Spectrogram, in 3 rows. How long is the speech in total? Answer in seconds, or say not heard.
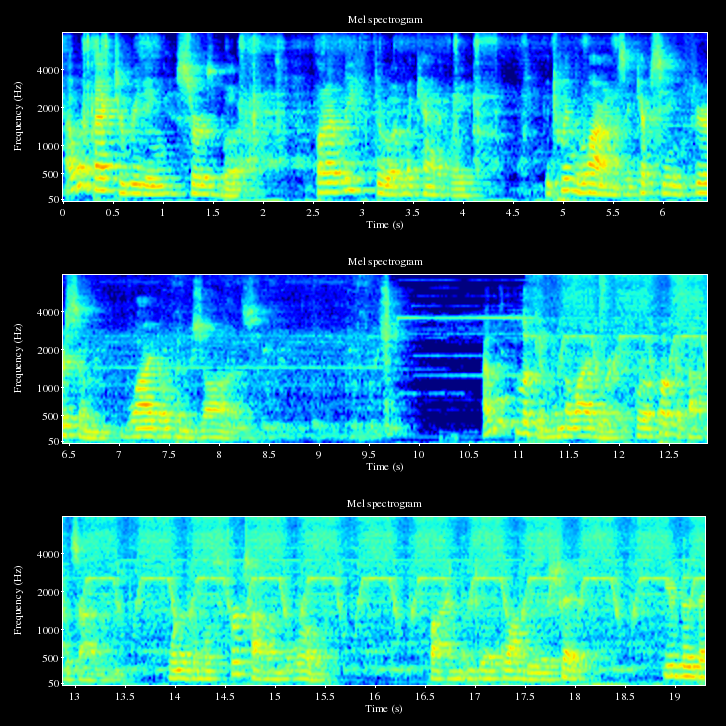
15 s.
